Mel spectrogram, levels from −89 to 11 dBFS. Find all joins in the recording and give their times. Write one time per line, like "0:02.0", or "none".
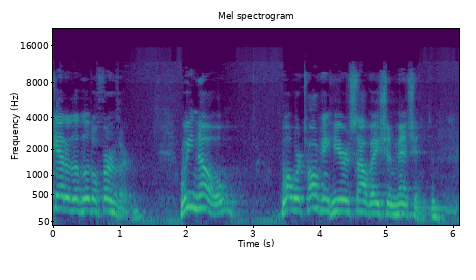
0:04.2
